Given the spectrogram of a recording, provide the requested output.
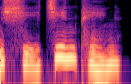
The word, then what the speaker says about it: Xi Jinping: X, as in Xi Jinping, is pronounced like the SH in Xi.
